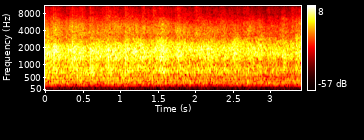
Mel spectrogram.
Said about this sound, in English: Now put your hands together and give God a hand clap of praise.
